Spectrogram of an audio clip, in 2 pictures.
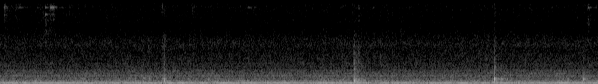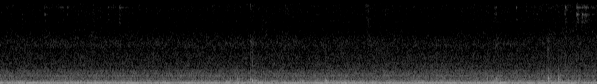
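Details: A steady low electrical hum runs beneath quiet room noise, broken only by a few faint clicks and knocks; no animal is heard.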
